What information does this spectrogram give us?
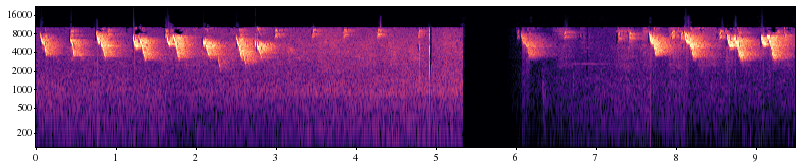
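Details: Saffron finches caged with newly hatched chicks make fast, repeated, high, falling chirps. The series breaks off in a brief silent gap, then resumes at the same quick rate.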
